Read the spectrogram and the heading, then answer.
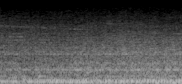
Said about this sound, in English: And another rented trash truck.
